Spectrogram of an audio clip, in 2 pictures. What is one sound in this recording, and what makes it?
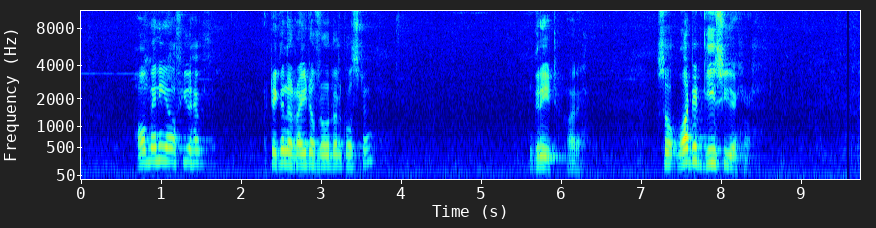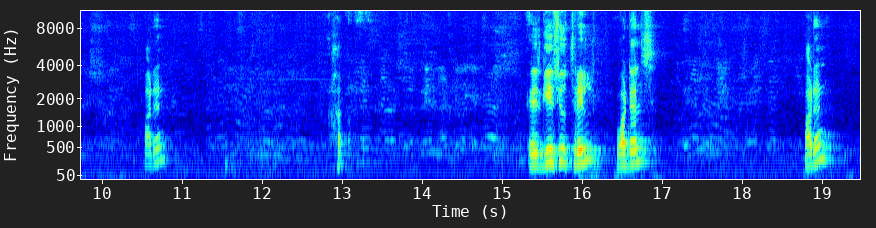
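A middle-aged man speaks into a microphone in bursts, heard through a loudspeaker in a large echoing hall.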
